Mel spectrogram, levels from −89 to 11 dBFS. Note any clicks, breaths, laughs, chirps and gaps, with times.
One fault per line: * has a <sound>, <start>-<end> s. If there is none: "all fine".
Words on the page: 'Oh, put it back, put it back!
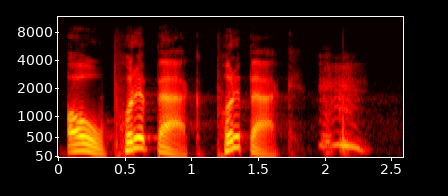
* has a throat clearing, 1.9-2.4 s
